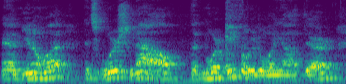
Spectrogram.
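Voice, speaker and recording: Noticeable background noise and audible room echo fill the recording. A man speaks at a medium pitch and a fairly slow pace, with ordinary pitch variation. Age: 70s. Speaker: public commenter at city council meeting. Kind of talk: public comment speech. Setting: city council meeting.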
